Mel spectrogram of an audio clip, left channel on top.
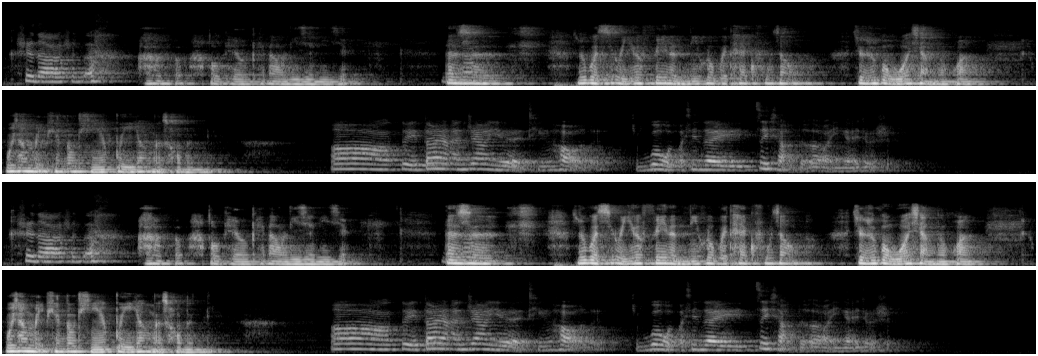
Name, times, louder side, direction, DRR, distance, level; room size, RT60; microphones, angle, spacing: voice 1, 0.1-1.2 4.4-4.8 13.6-16.4 16.7-19.2, right 1 dB, 5° right, 1.4 m, -27 dB
voice 2, 1.4-3.5 4.4-12.5, right 2 dB, 80° right, 1.0 m, -18 dB
13.5 x 12.0 x 8.1 m
head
